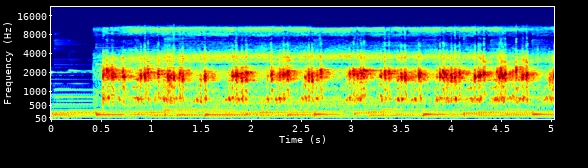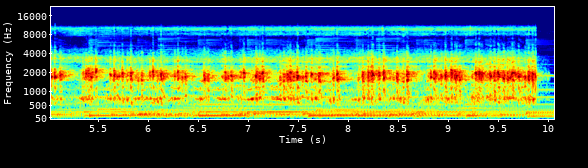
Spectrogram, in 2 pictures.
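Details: Wood frogs, medium-sized frogs of about 8 cm that favour woodland ponds, call in chorus with rapid, raspy, duck-like quacking clucks overlapping into a steady rattling chatter; finding: wood frog.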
